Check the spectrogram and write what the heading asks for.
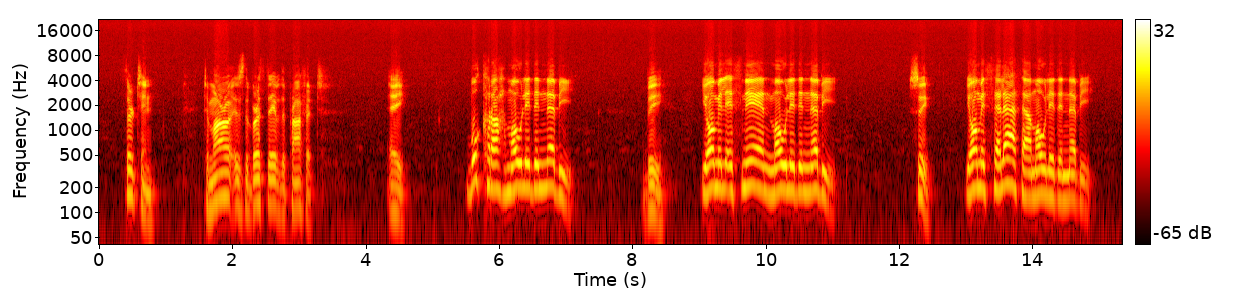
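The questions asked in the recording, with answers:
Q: Tomorrow is the birthday of the Prophet.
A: A: بكرة مولد النبي.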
